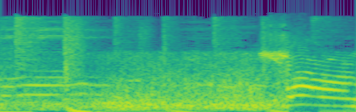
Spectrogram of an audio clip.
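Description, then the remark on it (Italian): Steady rumbling road and engine noise from inside a moving car, thin and muffled as a caller phones in from the car over a phone line, with a voice talking on top of it. “Tutti a quest'ora, sentiti in buona compagnia, che sono tutti in macchina a quest'ora.”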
